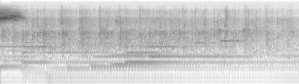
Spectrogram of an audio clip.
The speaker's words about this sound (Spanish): Amén. un aplauso a Jesús.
